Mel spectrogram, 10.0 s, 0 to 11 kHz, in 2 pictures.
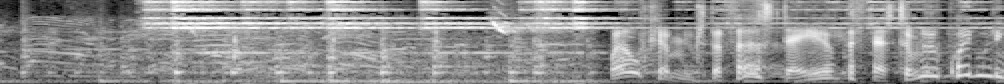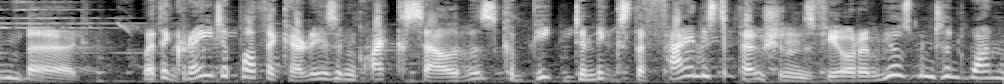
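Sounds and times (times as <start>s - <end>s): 
low murmur of bustle: 0.0s - 10.0s
town crier ringing a hand bell outside a tent: 0.7s - 6.2s
speech: 3.4s - 10.0s.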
